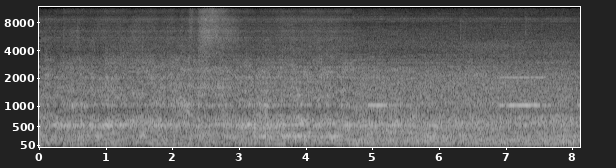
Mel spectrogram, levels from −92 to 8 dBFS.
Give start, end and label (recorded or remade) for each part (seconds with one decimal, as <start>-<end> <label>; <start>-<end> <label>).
0.0-4.7 remade; 4.7-8.1 recorded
